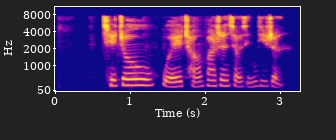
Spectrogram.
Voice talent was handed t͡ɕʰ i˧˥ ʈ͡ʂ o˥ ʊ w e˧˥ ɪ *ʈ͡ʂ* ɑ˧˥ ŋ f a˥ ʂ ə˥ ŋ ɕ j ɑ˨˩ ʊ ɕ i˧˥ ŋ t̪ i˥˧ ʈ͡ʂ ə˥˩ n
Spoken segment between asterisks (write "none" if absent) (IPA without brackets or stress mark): ʈ͡ʂʰ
